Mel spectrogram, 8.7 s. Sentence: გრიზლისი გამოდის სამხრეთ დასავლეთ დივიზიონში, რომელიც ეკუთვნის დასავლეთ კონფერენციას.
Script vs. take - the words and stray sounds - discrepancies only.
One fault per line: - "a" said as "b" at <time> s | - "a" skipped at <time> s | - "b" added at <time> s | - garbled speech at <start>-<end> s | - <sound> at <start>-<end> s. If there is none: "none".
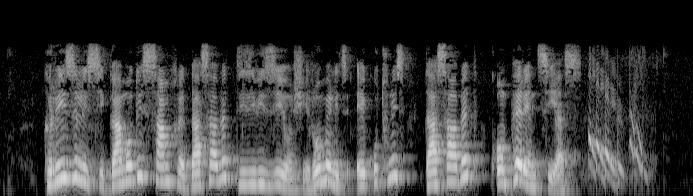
- chirp at 7.4-8.1 s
